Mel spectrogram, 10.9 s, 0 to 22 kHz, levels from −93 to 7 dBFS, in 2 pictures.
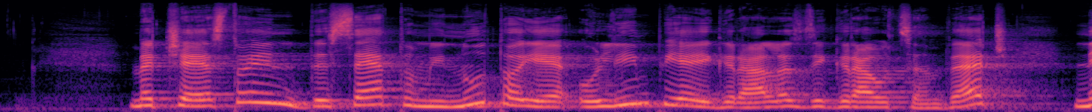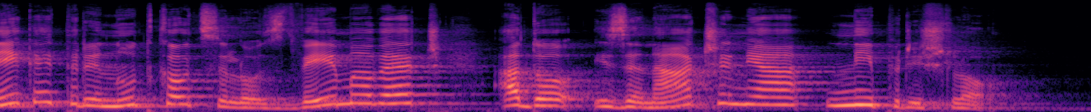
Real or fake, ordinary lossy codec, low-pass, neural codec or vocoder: real; none; 19.8 kHz; none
